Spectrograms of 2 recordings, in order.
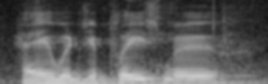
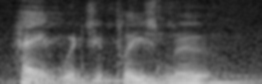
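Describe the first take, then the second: First: It is said in a firmer, warning tone. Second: It is said in a soft, gentle tone.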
